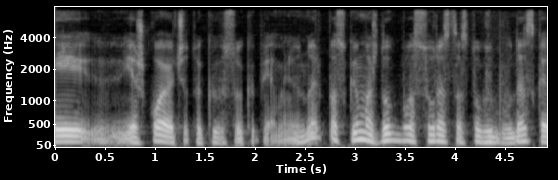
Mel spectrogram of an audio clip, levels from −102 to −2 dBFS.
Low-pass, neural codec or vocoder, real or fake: 7.2 kHz; vocoder, 44.1 kHz, 128 mel bands, Pupu-Vocoder; fake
